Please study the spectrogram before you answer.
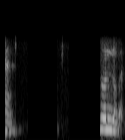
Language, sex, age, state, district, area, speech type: Bengali, female, 30-45, West Bengal, Purulia, rural, conversation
